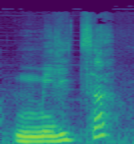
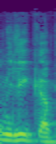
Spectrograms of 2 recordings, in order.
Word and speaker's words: Milica: Que se escribe Milica, y yo le decía Milica, pensando que se decía así.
